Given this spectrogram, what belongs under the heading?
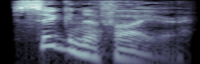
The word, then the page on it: signifier: British English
